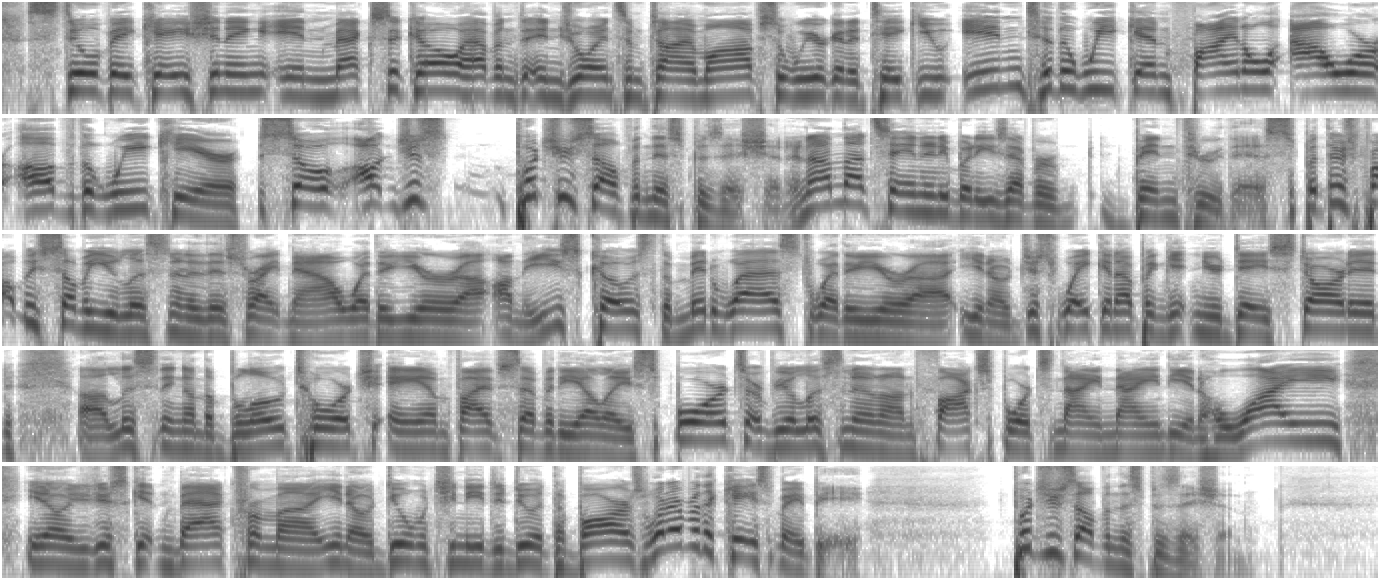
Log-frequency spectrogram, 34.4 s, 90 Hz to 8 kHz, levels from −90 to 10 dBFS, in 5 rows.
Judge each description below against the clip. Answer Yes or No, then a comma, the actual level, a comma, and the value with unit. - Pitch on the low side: No, medium, 175 Hz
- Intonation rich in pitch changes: Yes, wide, 6.4 semitones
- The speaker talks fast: Yes, fast, 215 wpm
